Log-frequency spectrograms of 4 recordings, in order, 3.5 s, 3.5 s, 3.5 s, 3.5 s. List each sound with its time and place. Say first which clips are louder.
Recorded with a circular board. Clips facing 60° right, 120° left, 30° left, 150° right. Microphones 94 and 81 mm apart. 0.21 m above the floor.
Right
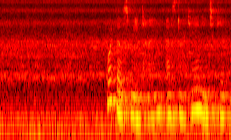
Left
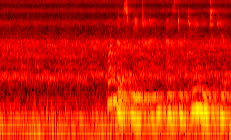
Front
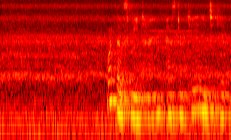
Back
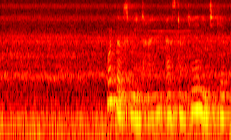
1.6 s a woman speaking: right 2 dB, back 1 dB; 65° right, 1.5 m; by 3.4 s 125° right, 1.8 m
